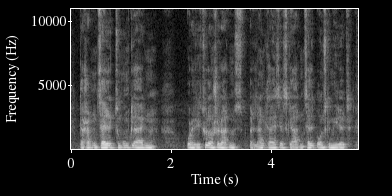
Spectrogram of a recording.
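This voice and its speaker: A man speaks at a very fast pace in a dark, mellow tone. His voice is somewhat breathy. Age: 30s. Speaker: fairground showman. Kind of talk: casual interview. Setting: home kitchen. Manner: halting.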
